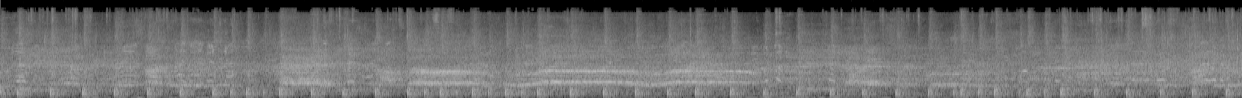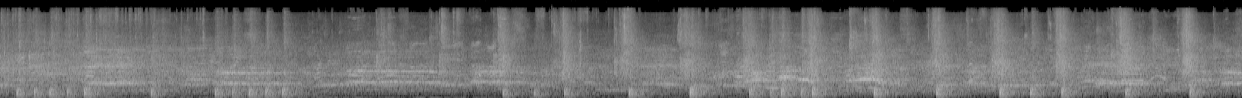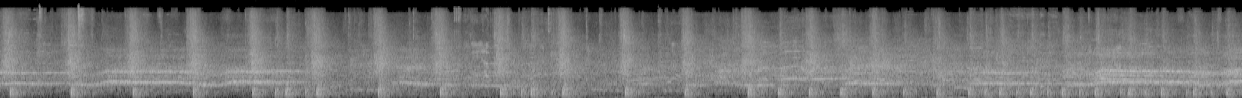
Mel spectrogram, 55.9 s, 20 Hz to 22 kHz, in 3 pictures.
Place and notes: Randers NV, Randers, Danmark - Supporters chanting
At the end, the home team manage to score, and a loud roar comes from the home teams supporters. Enjoy
Randers NV, Denmark, 26 April 2015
